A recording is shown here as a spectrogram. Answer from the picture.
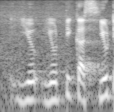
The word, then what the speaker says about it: Eutychus: And the ninth one, it's the beautiful, you know, and Eutychus, that's how you pronounce.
